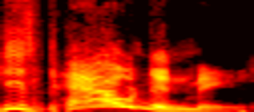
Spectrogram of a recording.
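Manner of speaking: acted-out, shrill, very high, full-throated yell. Imagining a serious sex scene between her and Robert De Niro: imitating Shelley Winters shouting. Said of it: "she'd be, still be shouting, like".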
